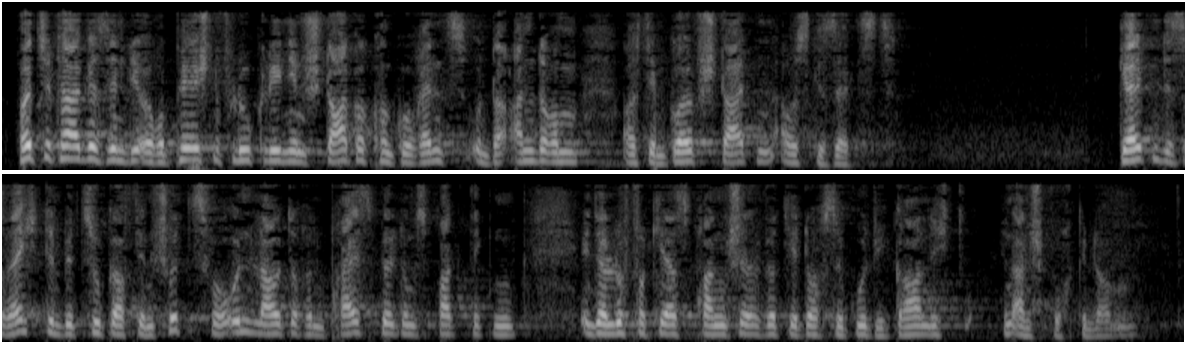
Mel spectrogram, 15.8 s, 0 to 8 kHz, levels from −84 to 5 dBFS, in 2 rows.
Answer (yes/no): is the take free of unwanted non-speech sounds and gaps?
yes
